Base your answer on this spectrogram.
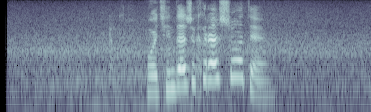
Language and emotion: Russian, positive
